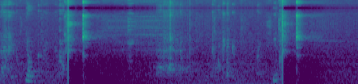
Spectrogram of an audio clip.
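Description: A dog-training clicker clicking twice, about a second in and again near the end, each sharp click followed at once by a softer second one; the click marks a correct behaviour. Faint small shuffling sounds between the clicks.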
